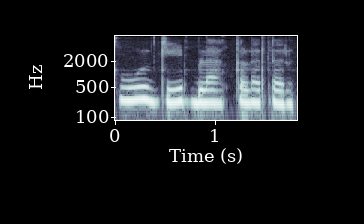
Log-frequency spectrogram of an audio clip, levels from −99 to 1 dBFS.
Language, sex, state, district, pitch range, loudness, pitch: Tamil, female, Tamil Nadu, Nilgiris, 215-235 Hz, -12 LUFS, 220 Hz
